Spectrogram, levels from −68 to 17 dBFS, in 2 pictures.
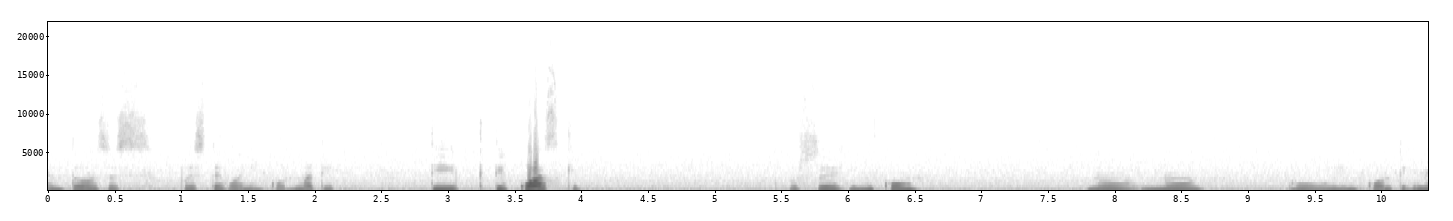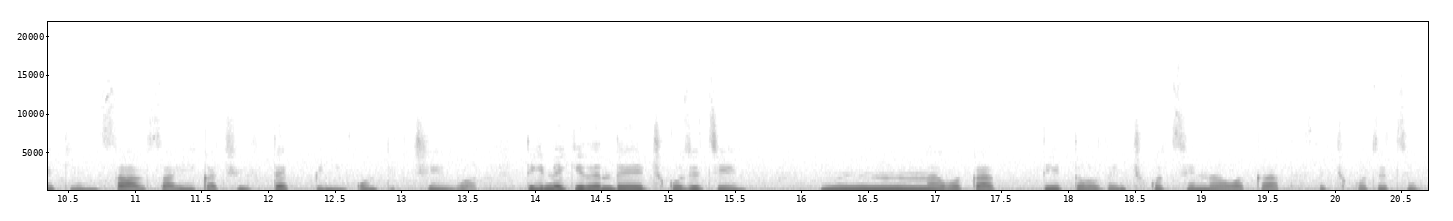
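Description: A speech recording with no technical faults, carrying only the room's own background noise about 20 dB below the speech, as part of the recording itself.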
